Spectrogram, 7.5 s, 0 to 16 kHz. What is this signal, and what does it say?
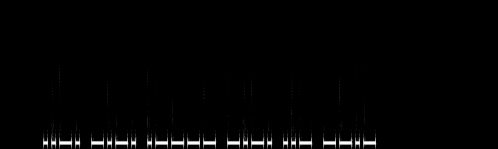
Morse code, heard as a keyed tone, about 21 wpm, 700 Hz. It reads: FC1CUQ
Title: DXCC-100 Call Signs - 6 Characters - Repeated 3x - 20wpm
